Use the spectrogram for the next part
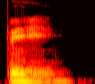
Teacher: P itu tidak bersuara tidak ada getaran pita suara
